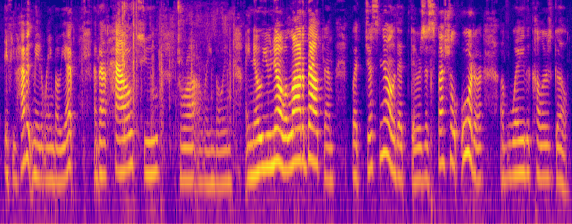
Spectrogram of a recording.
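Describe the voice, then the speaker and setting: A woman teaching young children in a lesson to camera, speaking simply and encouragingly with deliberate, emphatic phrasing. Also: mid-range voice, bright, forceful tone.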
